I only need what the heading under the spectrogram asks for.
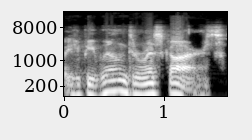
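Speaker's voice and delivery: grumbling, muttered quietly to herself as an aside. As a woman walks off, a character mutters under breath. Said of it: "mutters under her breath".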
